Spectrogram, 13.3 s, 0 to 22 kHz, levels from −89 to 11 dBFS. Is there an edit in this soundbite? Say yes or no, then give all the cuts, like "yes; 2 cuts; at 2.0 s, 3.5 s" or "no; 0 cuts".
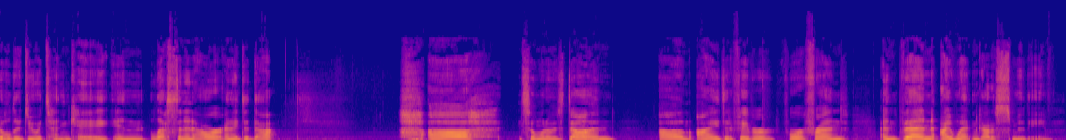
no; 0 cuts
